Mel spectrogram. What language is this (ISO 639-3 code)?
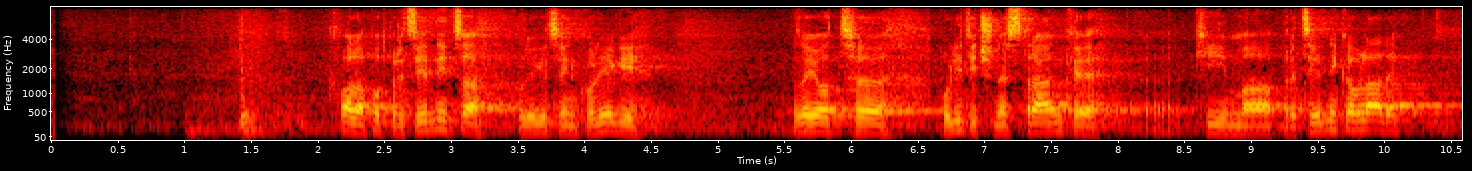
slv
